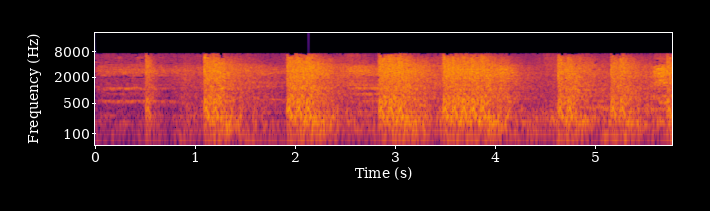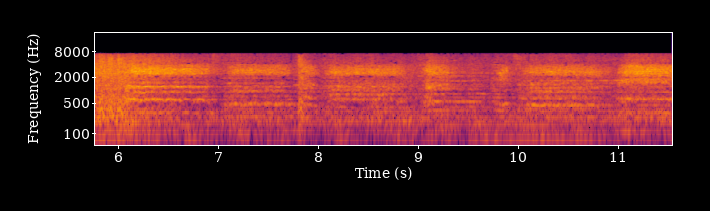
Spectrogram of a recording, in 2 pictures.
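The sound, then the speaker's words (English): Gunfire in a radio drama shootout: many sharp, loud shots crack in rapid bursts, close together at first and then spacing out into scattered single reports, with no voices heard. “He's firing. Let him have it.”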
